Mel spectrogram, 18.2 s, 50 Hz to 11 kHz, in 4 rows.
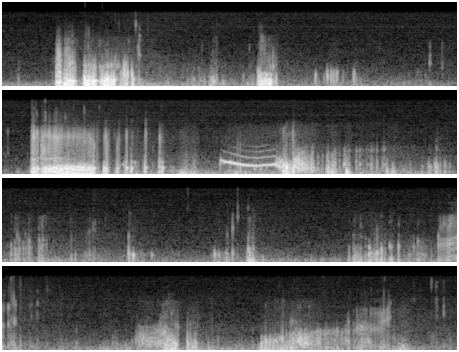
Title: extreamy empty loud deep stomach growls part 2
